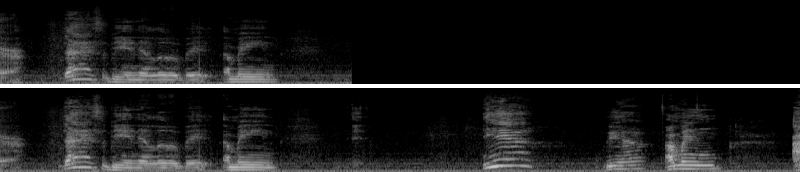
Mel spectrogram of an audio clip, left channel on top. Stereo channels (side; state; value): left; drops out; at 3.6 s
